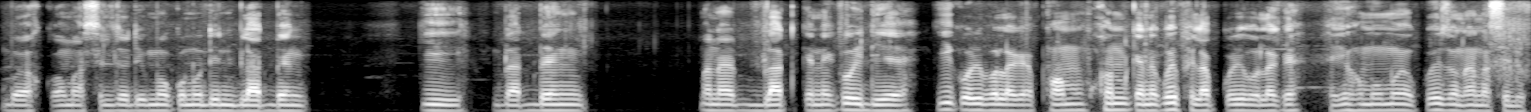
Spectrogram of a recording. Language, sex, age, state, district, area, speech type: Assamese, male, 18-30, Assam, Dhemaji, rural, spontaneous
